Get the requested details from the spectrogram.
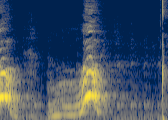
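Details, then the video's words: Small female dog during attack training, giving a loud barking yelp that swoops up and down in pitch, followed by a sharp click, with little else around it. "احسن تدريب الشراسة والفريستايل مع أصغر كلبة"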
